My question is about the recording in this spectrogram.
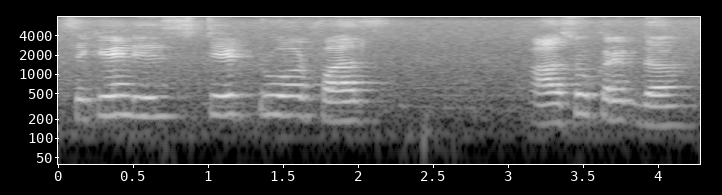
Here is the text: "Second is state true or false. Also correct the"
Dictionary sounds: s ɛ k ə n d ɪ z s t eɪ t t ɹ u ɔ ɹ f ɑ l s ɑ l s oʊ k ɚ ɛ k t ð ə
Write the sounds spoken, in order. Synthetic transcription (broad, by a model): s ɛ k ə n d ɪ z s t eɪ t t ɹ u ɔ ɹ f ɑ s ɑ l s oʊ k ɚ ɛ k t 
